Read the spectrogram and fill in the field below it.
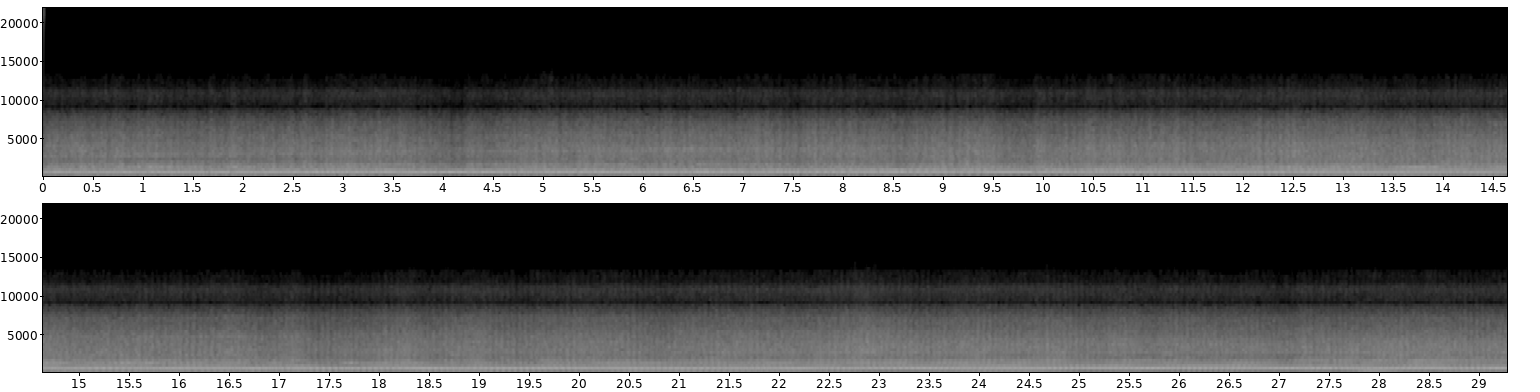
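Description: A truck engine roars loudly, its pitch slowly rising as it revs.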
